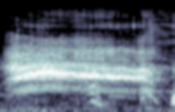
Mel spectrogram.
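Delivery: loud low startled "ah"; a sudden hammed-up yelp; imitating her cry as she falls in; mock scream. Girlfriend falls through ice.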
